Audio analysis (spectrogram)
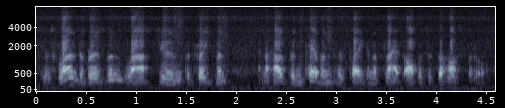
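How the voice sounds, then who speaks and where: Australian male newsreader on old radio. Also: mid-range voice. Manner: measured, steady, crisp delivery. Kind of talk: formal news bulletin reading. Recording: muffled cassette of an off-air radio broadcast, voice a little distant.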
